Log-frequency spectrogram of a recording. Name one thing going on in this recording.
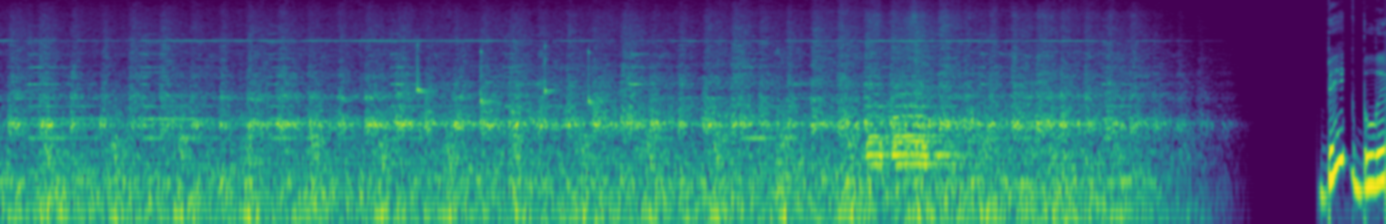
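A train rolls along clattering on rails.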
